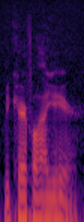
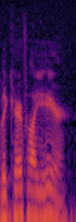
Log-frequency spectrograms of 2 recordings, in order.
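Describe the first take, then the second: First: Soft repeat. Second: Quick, pressing warning; brisk warning. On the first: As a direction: drop the voice and repeat it gently. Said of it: "And so be careful how you hear". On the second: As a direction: say it fast like a warning. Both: Shown as a demonstration.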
